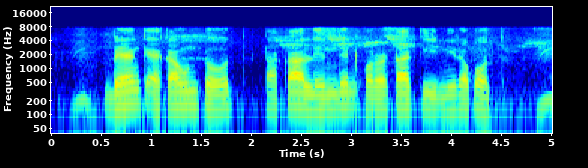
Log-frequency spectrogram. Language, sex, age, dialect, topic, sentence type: Bengali, male, <18, Rajbangshi, banking, question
